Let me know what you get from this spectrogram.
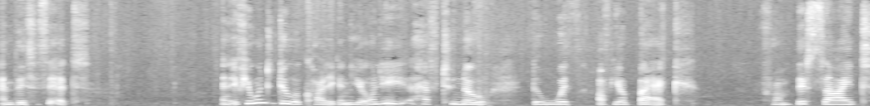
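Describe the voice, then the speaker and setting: This woman talks at a fairly slow pace, her voice fairly high and somewhat breathy, with ordinary pitch variation. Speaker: machine knitting tutor. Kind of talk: tutorial. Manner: hesitant, many fillers.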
